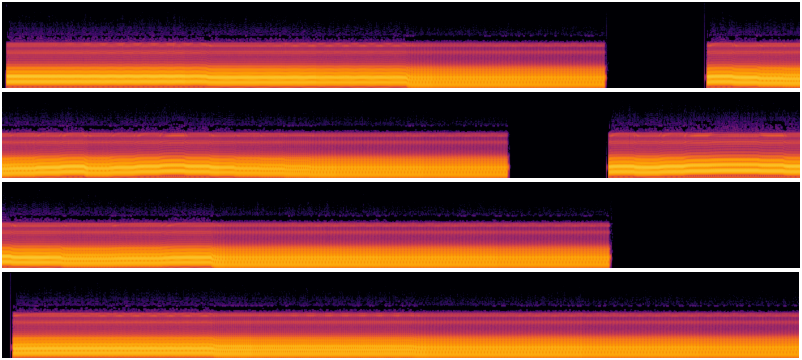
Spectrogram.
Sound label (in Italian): passaggi baritono; cadenze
